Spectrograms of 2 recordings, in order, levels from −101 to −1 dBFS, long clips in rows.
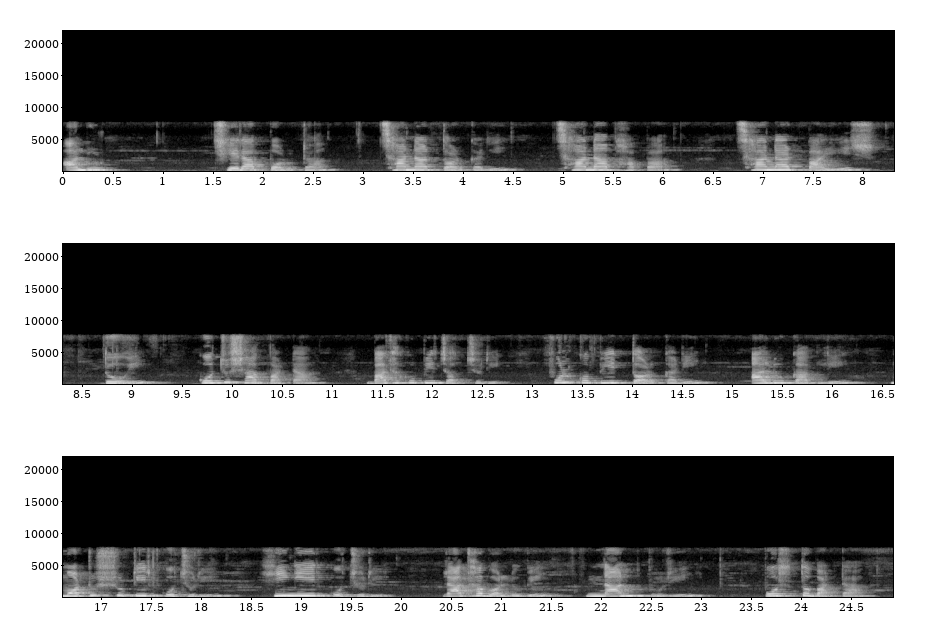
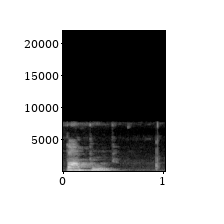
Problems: none marked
